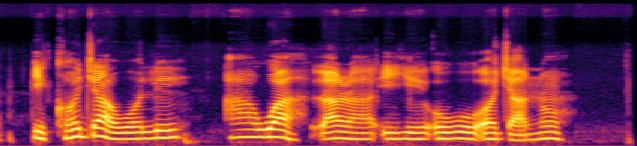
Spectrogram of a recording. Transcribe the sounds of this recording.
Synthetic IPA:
i˨kʰɔ˨˦d͡ʒa˦˨wɔ˧le˦ | a˦wa˦˨la˨˦ɾa˧i˧je˧o˧wo˦ɔ˧d͡ʒa˨nãː˦˨

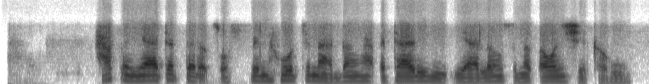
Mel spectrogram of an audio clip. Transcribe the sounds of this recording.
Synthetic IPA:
ha˦sɐ˨ɲjaː˦tɐ˦tːɐ˨ɾa̰˨sʼʊ˨ɸːɪ˦nhoː˦tɪ˦naː˨dɔ˦ŋha˦ɗa˨taː˦ɾiː˦hɪ˨ŋʔɪ˨jaː˨lɐ˦nsu˨na˨sʼɐ˦wɔ˦nʃeː˨kʰɐ˨ɽuː˦

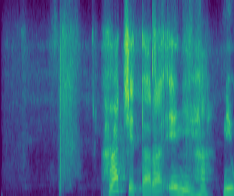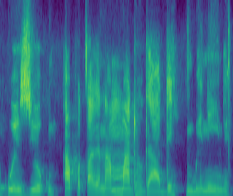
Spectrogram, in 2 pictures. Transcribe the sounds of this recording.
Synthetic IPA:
ha˦t͡ʃɪ˨ta˨ɾa˨ʔe˦ɲi˨ɦa˦ni˦kʷu˦e˦zi˦o˦kʷu˨a˦pʊ˨ta˨ɣɪ˨na˨m̩˦ma˦dʊ˨ɡa˨a˨dɪ˦ŋ͡m̩˨ɡ͡be˨niː˦le˨

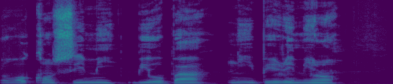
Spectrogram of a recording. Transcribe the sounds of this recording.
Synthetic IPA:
ɔ˨wɔ˨˦kʰã˦˨si˨˦mĩ˧bi˦o˧ba˦ | nĩ˦i˦˨be˨˦ɾe˦˨mĩ˨˧˦ɾ̃ã˦˨

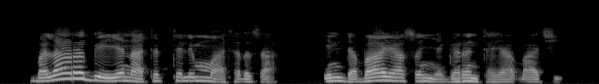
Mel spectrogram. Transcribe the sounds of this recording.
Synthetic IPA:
bɐ˨laː˦ɾɐ˦beː˨jɐ˦naː˨tɐ˦tːɐ˦lɪ˦mːaː˨tɐ˦rsa̰˨ʔ | ʔɪ˦nda˨baː˦jaː˦sɔ˦ɲja˨ɡɐ˦ɾɐ˦nta˨jaː˦ɓaː˦t͡ʃi˨

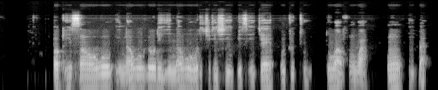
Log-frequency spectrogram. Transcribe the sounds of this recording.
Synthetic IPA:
ɔ˧ki˨˦sã˧o˧wo˦i˦˨nã˨˦wo˦lo˦ɾi˦i˦˨nã˨˦wo˦o˨˦ɾi˦˨t͡ʃi˧ɾi˦˨ʃe˧i˨ɡ͡be˨se˨˦d͡ʒɛ˦o˧d͡ʒu˦tu˨˦ | to˦wa˦˨fũ˨˦wa˧ | fũ˦i˦˨ɡ͡ba˨

